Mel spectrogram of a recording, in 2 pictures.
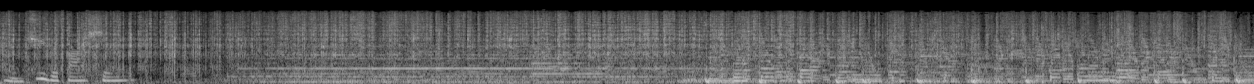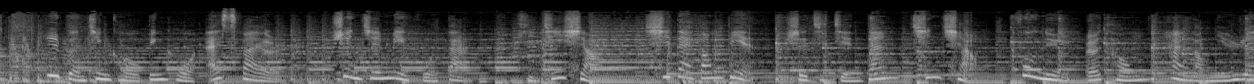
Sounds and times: Speech: 0.0 - 1.4, 13.0 - 25.0
Music: 1.9 - 25.0.

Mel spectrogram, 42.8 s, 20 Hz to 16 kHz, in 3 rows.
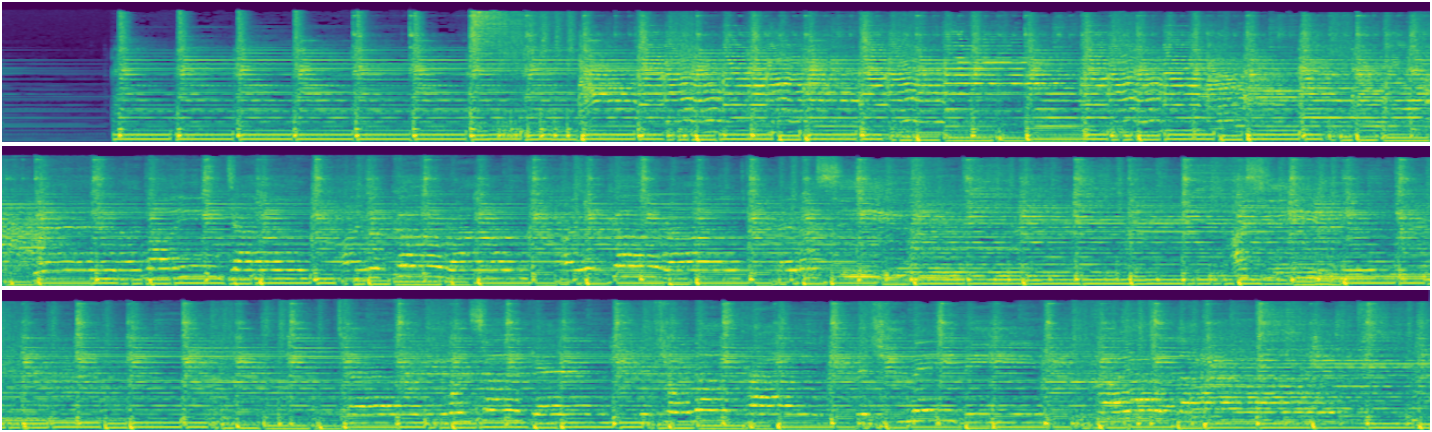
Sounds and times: Music: 0.0 - 42.8.

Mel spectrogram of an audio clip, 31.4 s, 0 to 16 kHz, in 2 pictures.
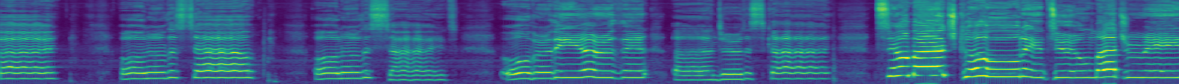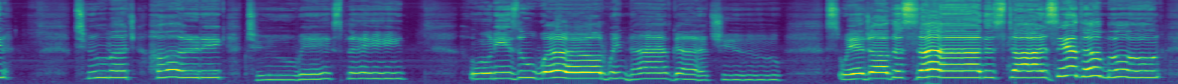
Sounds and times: Male singing: 0.0 - 0.9, 1.6 - 3.6, 4.2 - 15.9, 16.7 - 21.2, 22.0 - 31.4.

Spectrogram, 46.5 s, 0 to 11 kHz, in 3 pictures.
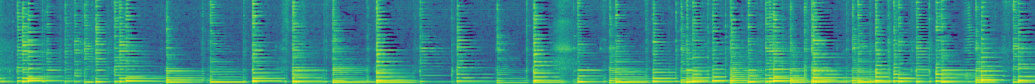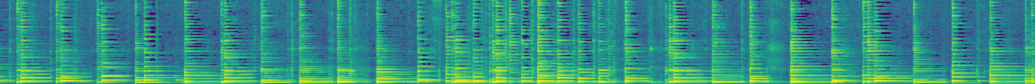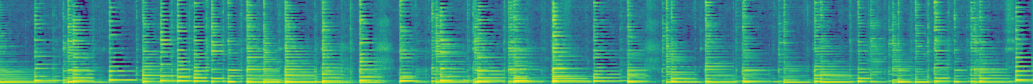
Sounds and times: Strum: 0.0 - 46.5.

